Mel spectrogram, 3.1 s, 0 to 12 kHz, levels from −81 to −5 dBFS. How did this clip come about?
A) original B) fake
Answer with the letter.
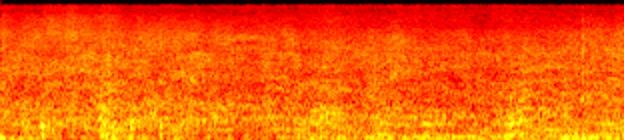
B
